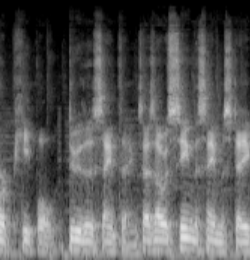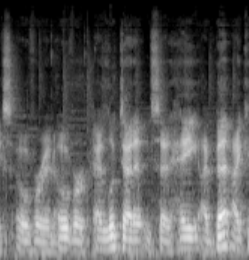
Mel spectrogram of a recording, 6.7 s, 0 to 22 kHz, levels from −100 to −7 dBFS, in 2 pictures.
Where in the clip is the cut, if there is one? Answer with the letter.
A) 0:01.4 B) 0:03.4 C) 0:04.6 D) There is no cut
C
